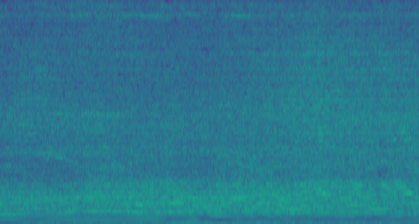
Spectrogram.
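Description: Live rock band playing: electric guitars, bass and drums together, with long held notes over a steady beat.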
